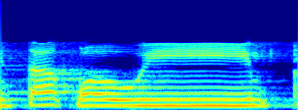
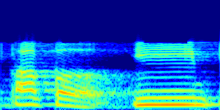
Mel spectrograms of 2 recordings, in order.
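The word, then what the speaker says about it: তাকওয়িম (تقويم): লাকাদ খলাকনাল ইনসানা ফি আহসানি তাকওয়িম, তাক কফ, ত তাকওয়িম, তাকঈম, ঈম বললে হবে না, উই উই, তাকওয়িম উইম। আপনি চেষ্টা করুন, আরেকটু চেষ্টা করুন, তাকওয়িম, হ্যাঁ তাকওয়িম, চলে আসবে ইনশাআল্লাহুল করিম, সহি শুদ্ধ হয়ে যাবে ইনশাআল্লাহ।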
